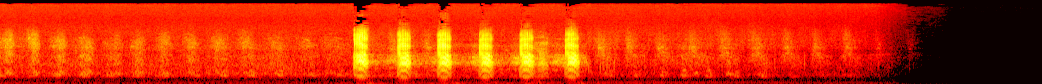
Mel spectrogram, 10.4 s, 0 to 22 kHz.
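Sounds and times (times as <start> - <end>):
common raven giving harsh hoarse croaks: 3.6 - 5.9.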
